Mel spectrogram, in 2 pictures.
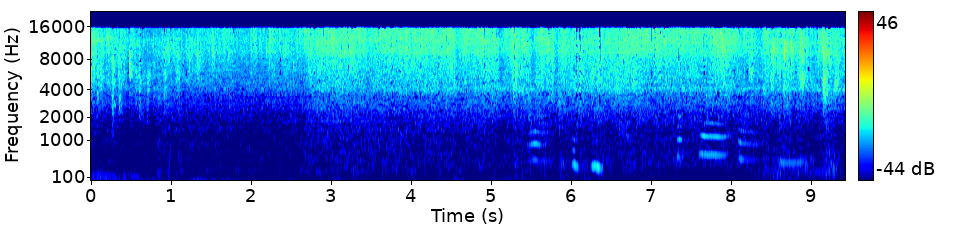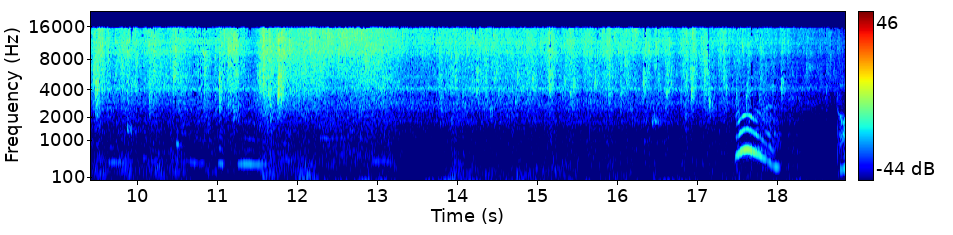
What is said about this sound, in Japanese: では次は体の方にシャワーかけますよ。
